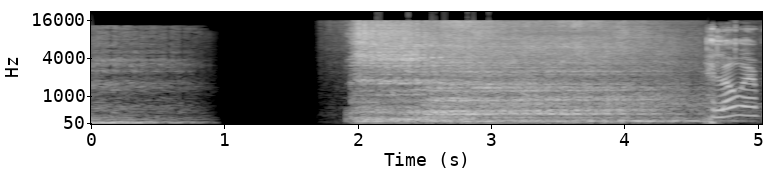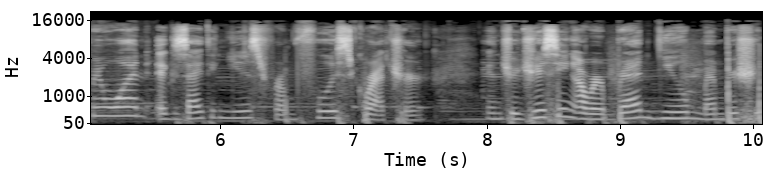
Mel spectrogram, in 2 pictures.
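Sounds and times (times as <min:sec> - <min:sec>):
deep rumble: 0:02.0 - 0:05.1.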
